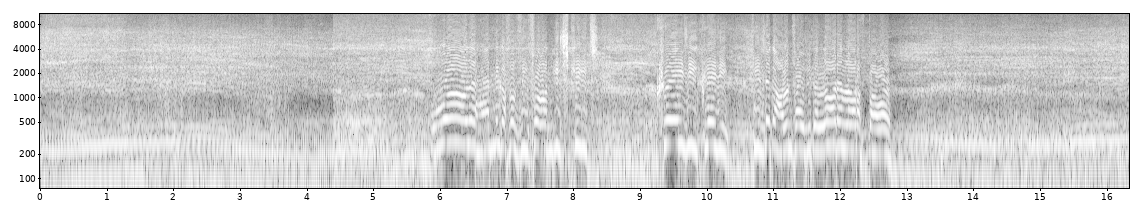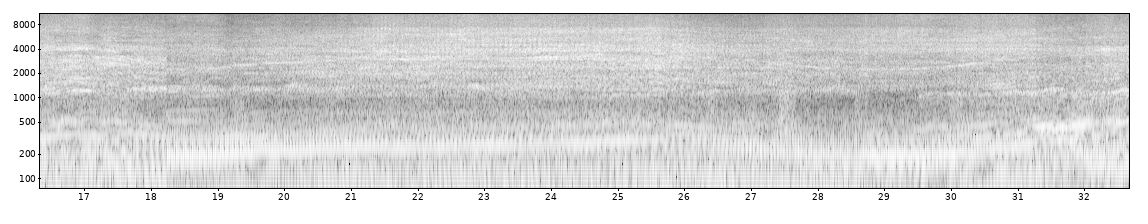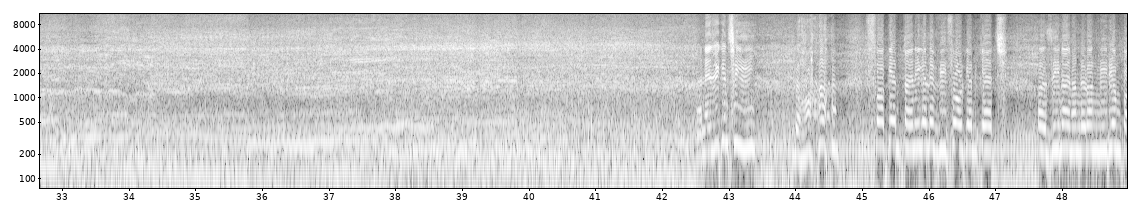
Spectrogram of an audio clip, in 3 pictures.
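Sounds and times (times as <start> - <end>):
motorcycle engine revving: 0.0 - 48.9
wind rush on microphone: 0.0 - 48.9.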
